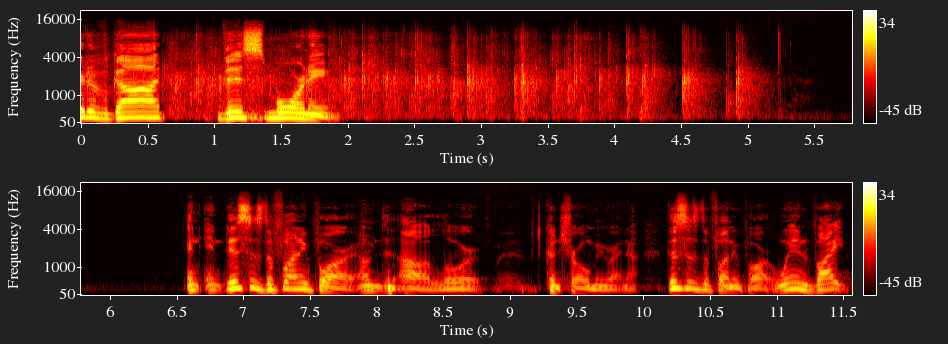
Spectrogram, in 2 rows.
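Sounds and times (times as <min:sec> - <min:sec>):
speech: 0:00.0 - 0:02.1, 0:06.6 - 0:11.5
audience clapping: 0:00.0 - 0:05.4.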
